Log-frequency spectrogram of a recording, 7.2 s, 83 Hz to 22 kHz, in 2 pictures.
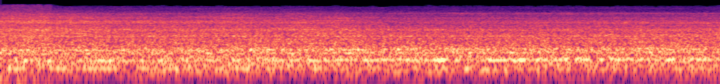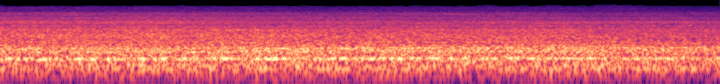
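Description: E2 series Shinkansen bullet train pulling out of a station past the platform, a steady rush of wheels on rail with an electric motor whine that rises slightly in pitch as it accelerates.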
